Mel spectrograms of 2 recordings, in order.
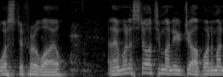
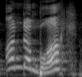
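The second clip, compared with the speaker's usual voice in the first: high, loud gleeful comeback; mock excited yell; 13 semitones higher, 8 dB louder, much slower than usual. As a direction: yell it high, topping the joke. Friend's laughing shouted comeback.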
